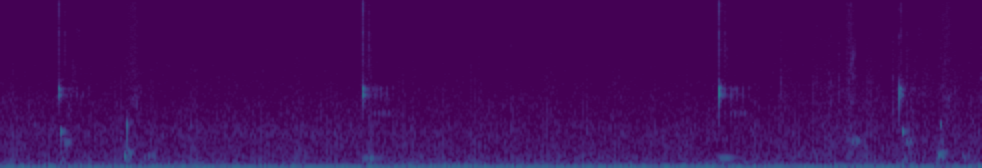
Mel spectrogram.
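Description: Short, soft interface clicks sound now and then.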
